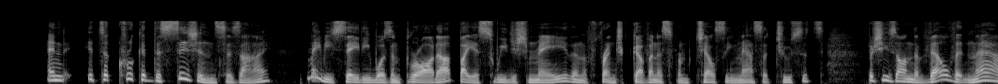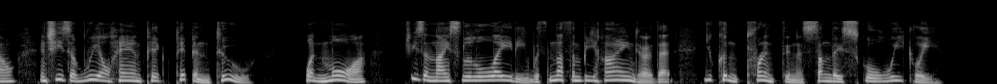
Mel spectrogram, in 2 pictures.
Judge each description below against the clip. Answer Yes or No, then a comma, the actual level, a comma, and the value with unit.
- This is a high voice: No, medium, 140 Hz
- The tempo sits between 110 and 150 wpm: No, average, 170 wpm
